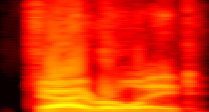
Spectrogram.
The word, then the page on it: thyroid: American English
